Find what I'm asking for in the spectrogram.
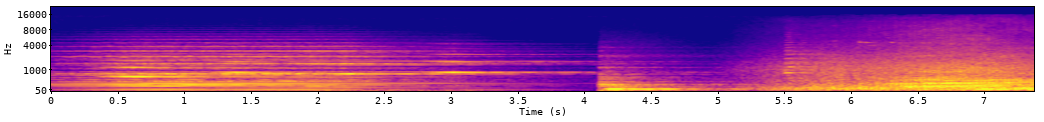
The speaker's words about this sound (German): Der schwarze Talbot fährt über die Champs-Élysées zum Étoile hinauf.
